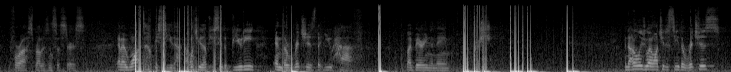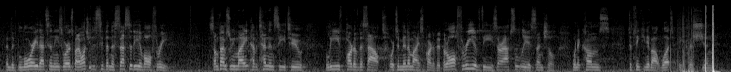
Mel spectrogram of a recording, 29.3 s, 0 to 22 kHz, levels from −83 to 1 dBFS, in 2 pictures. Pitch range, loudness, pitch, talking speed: 120-160 Hz, -33 LUFS, 145 Hz, 205 wpm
